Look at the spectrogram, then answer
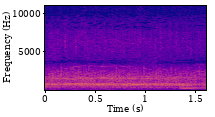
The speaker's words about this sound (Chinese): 鼓掌。此刻只能鼓掌了，哎，给一给一个欢呼是吧？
